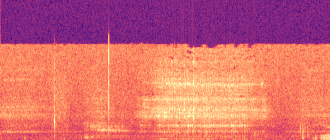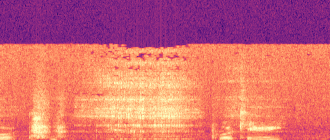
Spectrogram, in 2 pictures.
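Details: Person snoring in sleep: noisy, rough breathing with snoring on the breaths and snorting catches, fairly irregular, in a quiet room.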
